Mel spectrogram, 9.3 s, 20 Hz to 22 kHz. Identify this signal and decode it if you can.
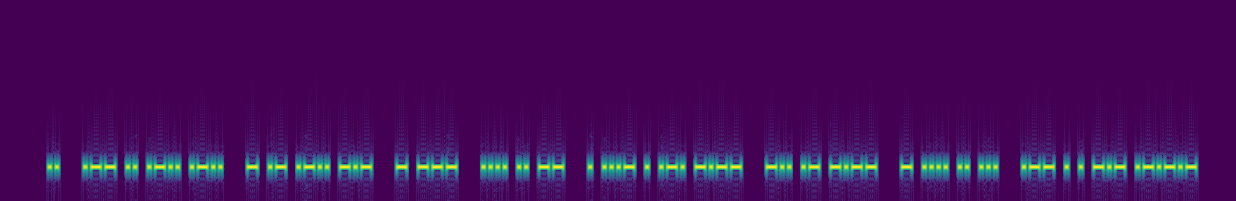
Morse code, heard as a keyed tone, about 46 wpm, 700 Hz. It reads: I WILL TALK TO HIM EVERY DAY THIS WEEK.
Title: Sentences from Top 1000 Words - Review Part 2 - 45wpm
